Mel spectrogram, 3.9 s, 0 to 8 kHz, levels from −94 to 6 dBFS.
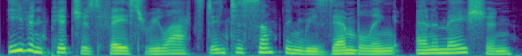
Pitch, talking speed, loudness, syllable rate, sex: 175 Hz, 125 wpm, -17 LUFS, 5.4 syllables/s, female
